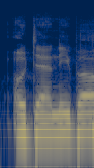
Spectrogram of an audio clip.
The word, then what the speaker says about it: Odenigbo: Cameron Klein or Afidi Odenigbo? There you go. There's like the G is there, but it's not pronounced.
